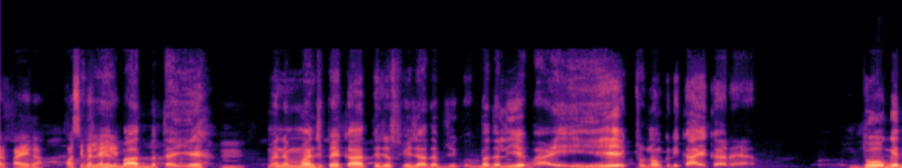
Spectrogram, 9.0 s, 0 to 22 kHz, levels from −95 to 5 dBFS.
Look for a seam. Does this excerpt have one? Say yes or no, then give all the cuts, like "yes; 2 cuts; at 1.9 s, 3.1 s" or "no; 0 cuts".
yes; 1 cut; at 2.7 s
